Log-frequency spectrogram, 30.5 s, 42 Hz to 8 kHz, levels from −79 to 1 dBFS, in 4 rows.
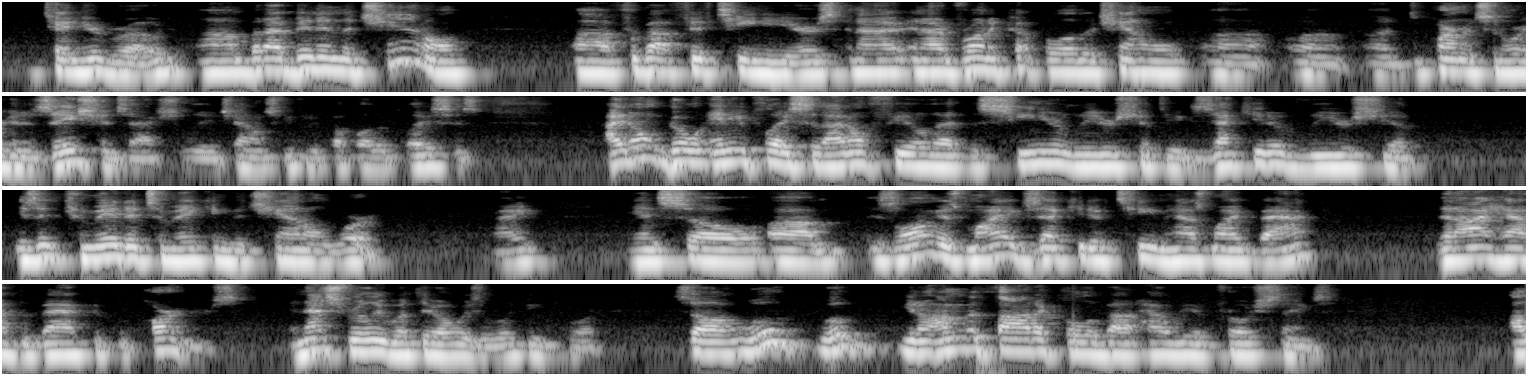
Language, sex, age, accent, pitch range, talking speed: English, male, 50-69, American, 120-140 Hz, 205 wpm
